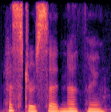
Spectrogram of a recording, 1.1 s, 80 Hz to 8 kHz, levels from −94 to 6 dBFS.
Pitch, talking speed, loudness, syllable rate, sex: 165 Hz, 160 wpm, -13 LUFS, 5.1 syllables/s, female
